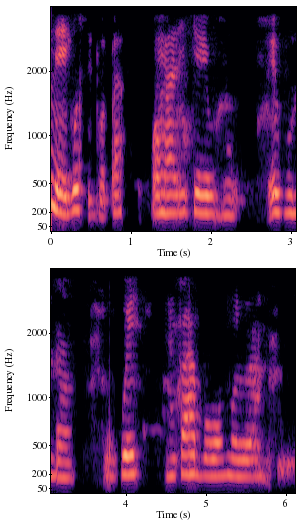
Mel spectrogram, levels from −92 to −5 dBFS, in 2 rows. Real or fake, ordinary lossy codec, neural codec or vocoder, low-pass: fake; AAC, 24 kbps; codec, 16 kHz, 2 kbps, FreqCodec, larger model; 3.6 kHz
